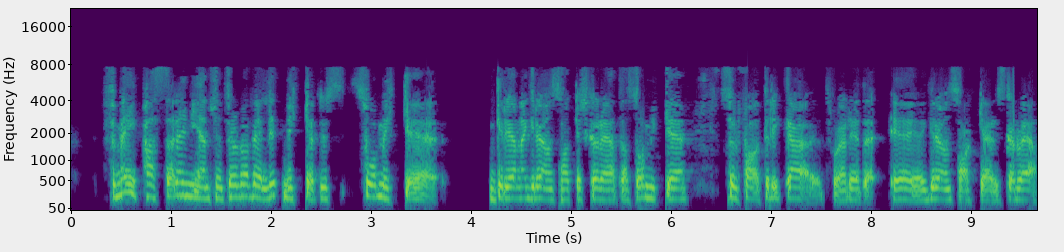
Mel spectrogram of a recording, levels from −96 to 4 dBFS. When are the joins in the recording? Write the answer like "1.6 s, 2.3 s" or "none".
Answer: none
